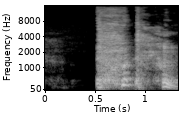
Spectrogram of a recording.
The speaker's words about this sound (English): I apologize for coughing like this.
